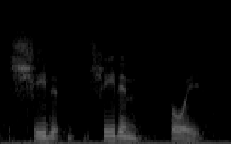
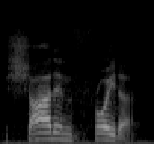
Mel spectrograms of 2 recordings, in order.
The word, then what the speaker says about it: Schadenfreude: This word, and for a long time I pronounced it as Schadenfreude. Apparently that was not the proper pronunciation. It's Schadenfreude. As I said, it's a German word, Schadenfreude.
